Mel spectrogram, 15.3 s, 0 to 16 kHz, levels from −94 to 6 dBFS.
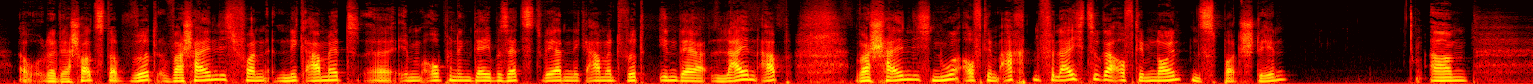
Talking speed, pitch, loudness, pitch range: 130 wpm, 145 Hz, -23 LUFS, 140-160 Hz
